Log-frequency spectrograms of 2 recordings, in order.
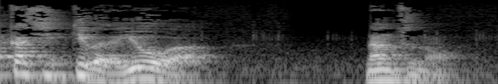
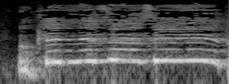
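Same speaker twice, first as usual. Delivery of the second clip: very high, fast anime maid; faster than usual. Retold or imitated. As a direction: chirp it like a cute maid. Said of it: "アニメ声みたいな感じで". (高いアニメ声で)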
